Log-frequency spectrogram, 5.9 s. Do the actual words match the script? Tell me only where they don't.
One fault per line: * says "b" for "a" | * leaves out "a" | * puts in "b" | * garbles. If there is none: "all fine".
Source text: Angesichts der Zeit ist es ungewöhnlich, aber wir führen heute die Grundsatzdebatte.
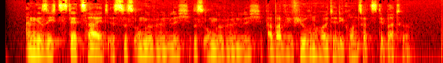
* puts in "es ungewöhnlich"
